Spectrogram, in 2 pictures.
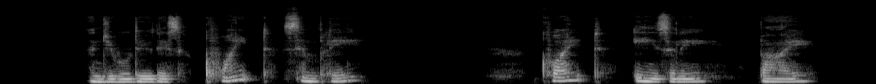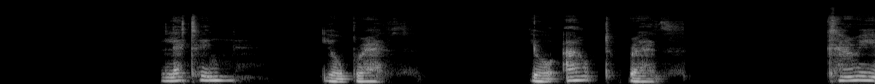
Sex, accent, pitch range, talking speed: female, British, 130-165 Hz, 55 wpm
